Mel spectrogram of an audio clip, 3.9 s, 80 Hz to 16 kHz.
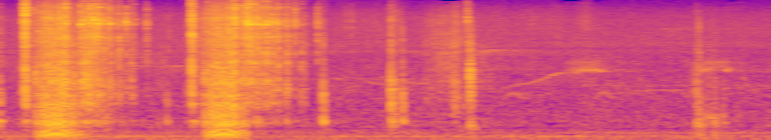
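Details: Husqvarna 128LD two-stroke string trimmer, choke on: two recoil pulls without any pop or catch; won't start because rotten leaking fuel lines kept fuel from the carburetor, fixed with new lines, filter and carb adjustment.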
